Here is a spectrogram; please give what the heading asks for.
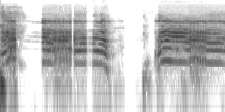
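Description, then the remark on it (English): A person's voice imitates a primal scream, letting out several loud, strained, wordless howls in quick bursts with short breaks between them, intense. “Was it some kind of weird Yanoff primal scream therapy? Scream out your suckiness!”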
